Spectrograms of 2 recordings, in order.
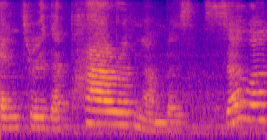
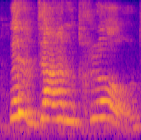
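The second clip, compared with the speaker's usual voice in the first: hearty congratulation; 7 semitones higher, 8 dB louder, slower than usual. Retold or imitated. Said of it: "He said".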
